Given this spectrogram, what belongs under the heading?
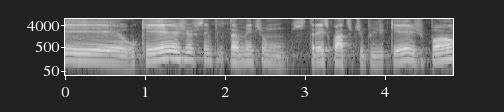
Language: Portuguese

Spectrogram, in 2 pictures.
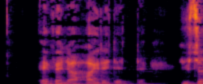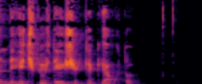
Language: Turkish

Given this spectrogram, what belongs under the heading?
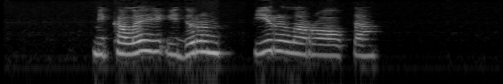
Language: Mari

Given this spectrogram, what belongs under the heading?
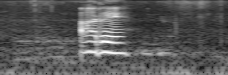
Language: Santali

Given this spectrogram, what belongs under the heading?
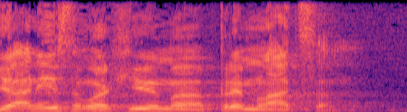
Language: Croatian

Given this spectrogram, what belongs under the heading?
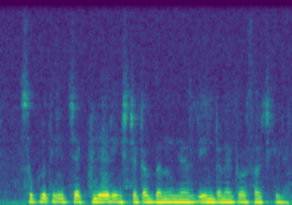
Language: Marathi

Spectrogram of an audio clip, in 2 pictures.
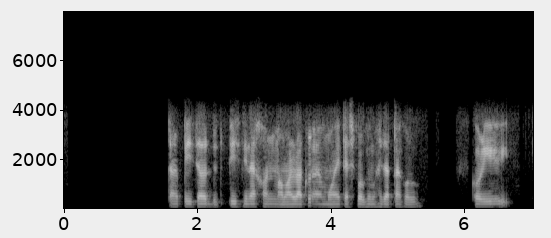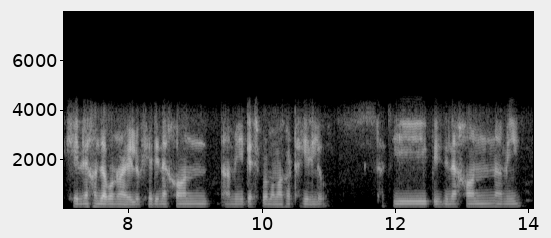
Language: Assamese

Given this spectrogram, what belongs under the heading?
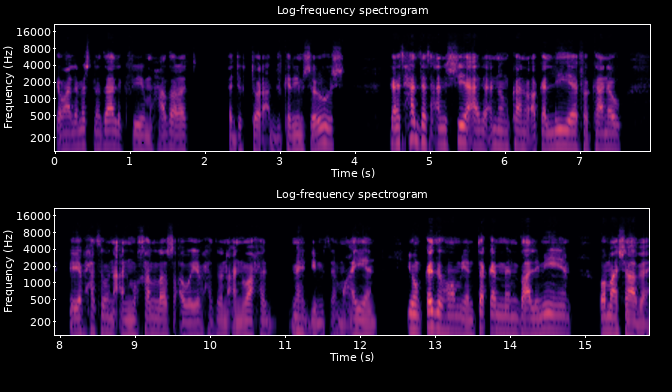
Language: Arabic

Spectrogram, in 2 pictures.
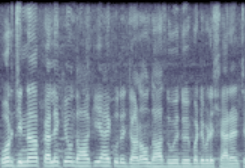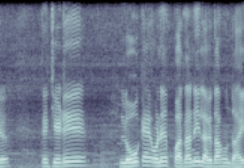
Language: Dogri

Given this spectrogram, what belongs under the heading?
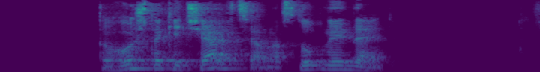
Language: Ukrainian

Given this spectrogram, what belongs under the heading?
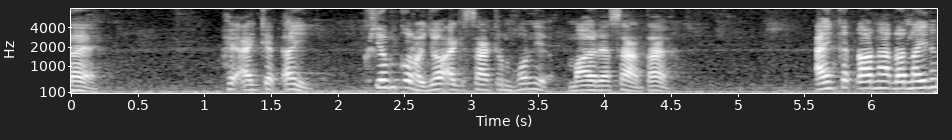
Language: Vietnamese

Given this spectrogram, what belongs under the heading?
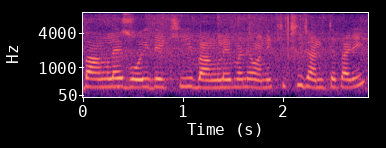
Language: Bangla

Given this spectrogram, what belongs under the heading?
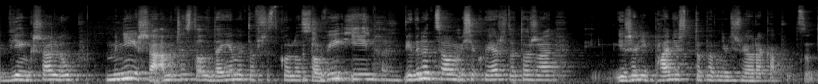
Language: Polish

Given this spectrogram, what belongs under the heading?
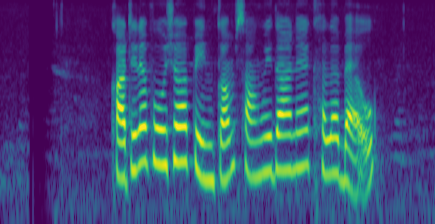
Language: Sinhala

